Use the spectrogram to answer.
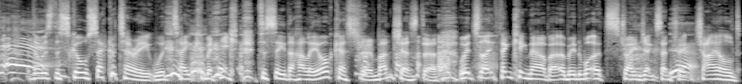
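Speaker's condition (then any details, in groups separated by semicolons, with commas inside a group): No condition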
